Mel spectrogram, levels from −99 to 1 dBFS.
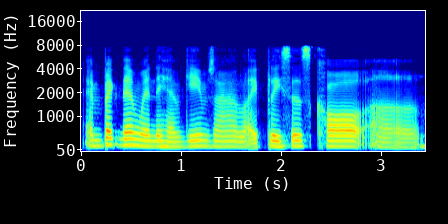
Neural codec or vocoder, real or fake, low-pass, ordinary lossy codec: codec, 16 kHz, 0.9 kbps, LongCat-Audio-Codec; fake; none; none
